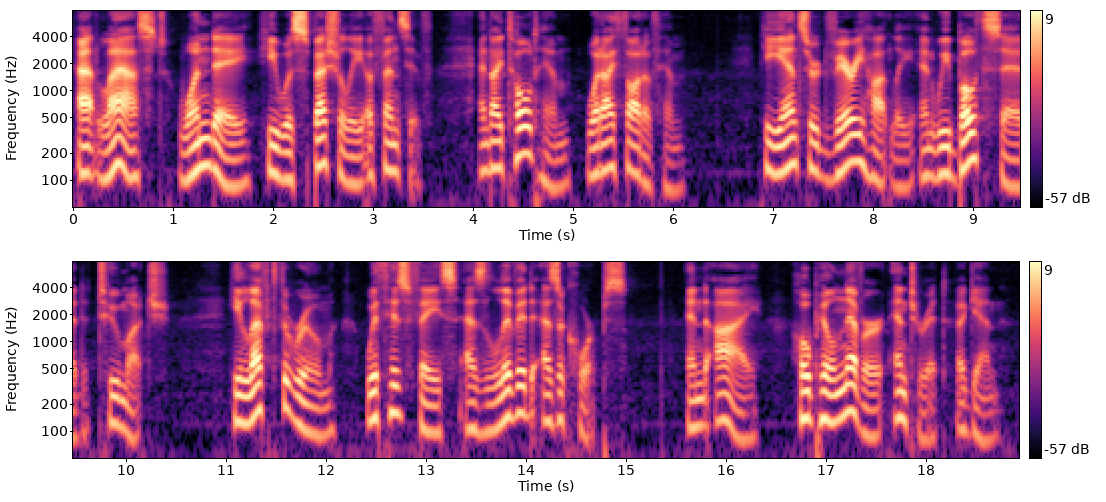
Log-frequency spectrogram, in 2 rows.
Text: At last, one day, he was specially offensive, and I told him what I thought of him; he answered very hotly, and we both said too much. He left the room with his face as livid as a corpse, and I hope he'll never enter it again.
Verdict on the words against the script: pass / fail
pass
